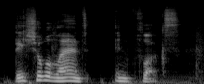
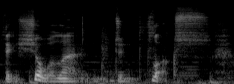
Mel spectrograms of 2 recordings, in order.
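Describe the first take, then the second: First: It is read in a plain, ordinary voice. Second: It is read in a deep, dramatic trailer voice.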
